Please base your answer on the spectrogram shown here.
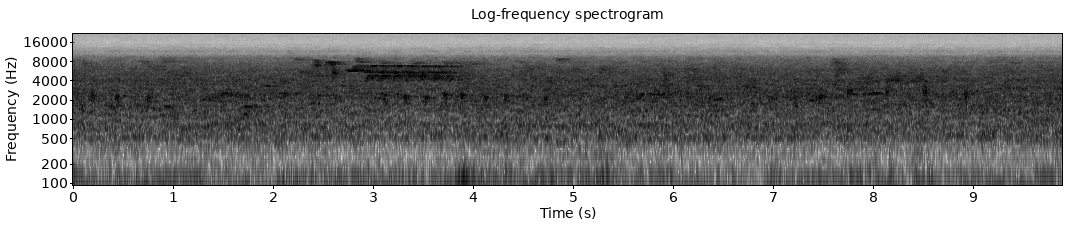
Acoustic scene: park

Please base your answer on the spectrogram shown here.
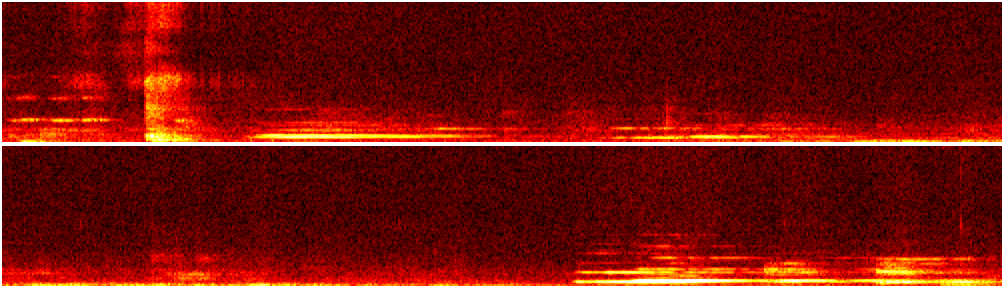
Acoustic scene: elevator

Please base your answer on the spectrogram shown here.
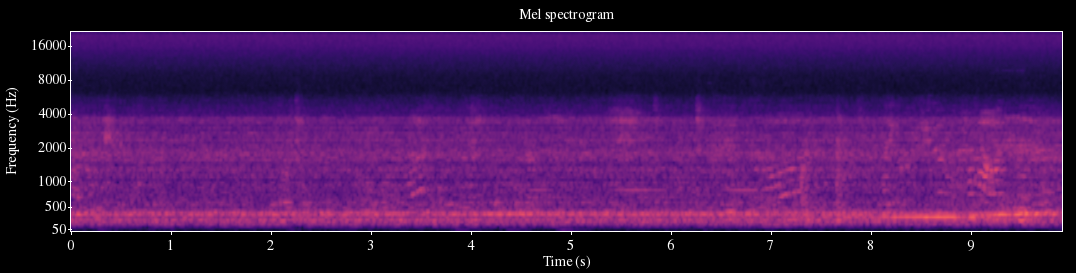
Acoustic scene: subway train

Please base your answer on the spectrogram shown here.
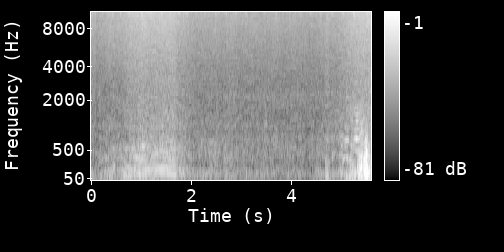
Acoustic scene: residential area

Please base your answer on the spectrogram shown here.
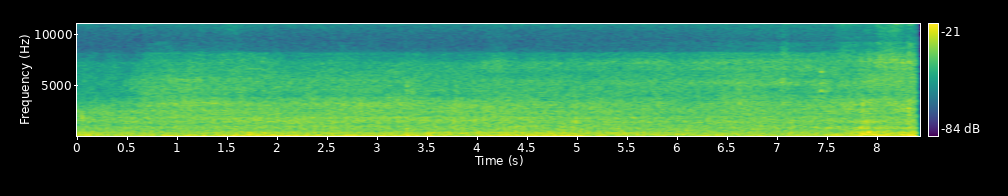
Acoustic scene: residential area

